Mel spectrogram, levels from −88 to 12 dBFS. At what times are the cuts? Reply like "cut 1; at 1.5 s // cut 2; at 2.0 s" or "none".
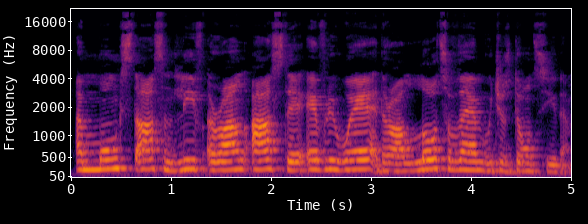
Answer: none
